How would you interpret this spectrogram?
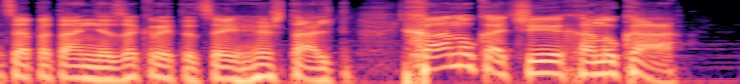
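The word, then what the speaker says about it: חנוכה: а Ізраїль назвать ханука тому що наєвриті ставиться наголос на останній склад тому наєвриті ханука наїдеш ханука от і все зрозумів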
